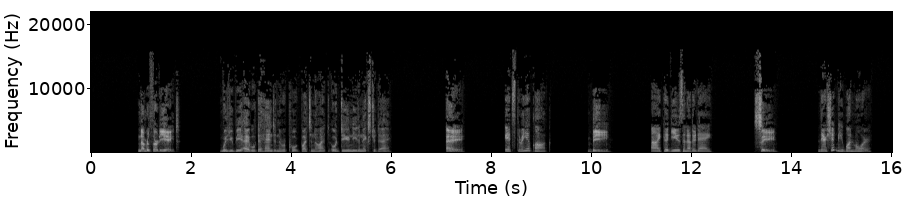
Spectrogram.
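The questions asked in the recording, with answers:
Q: Will you be able to hand in the report by tonight, or do you need an extra day?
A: B: I could use another day.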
